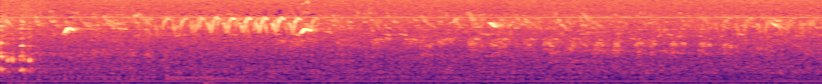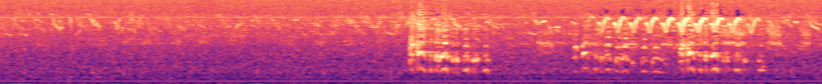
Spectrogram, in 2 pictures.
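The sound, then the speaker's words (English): Rio Grande wild turkeys, unseen in the dark, gobble in rapid, rattling bursts, one near the start and a louder pair toward the end, set against a steady low hum and a faint background of other birds. “And they're gobbling in the dark. You can't see them, but you can hear them.”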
